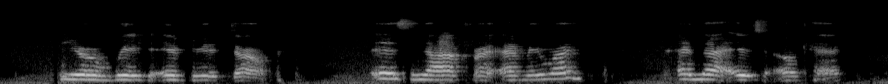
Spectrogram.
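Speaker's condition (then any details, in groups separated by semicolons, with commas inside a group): ALS; tracheostomy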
